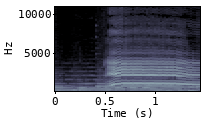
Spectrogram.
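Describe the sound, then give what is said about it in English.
A single sheep, Montausier, bleats, a loud, wavering baa that starts after a brief low rumble and holds for about a second with no voices around it. “Unsurprising to no one now, Montausier, the sheep after my own heart, was contentedly eating.”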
